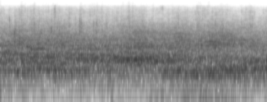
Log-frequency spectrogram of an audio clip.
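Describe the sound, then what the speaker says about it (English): Broad wash of applause from a large standing basketball crowd, steady and sustained, heard from a distance throughout. "Crowd on its feet applauding the effort here."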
